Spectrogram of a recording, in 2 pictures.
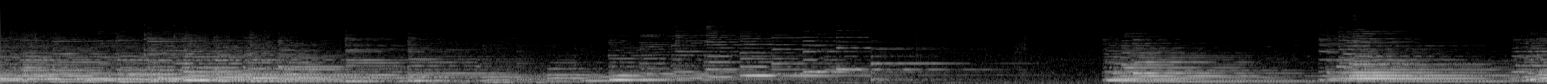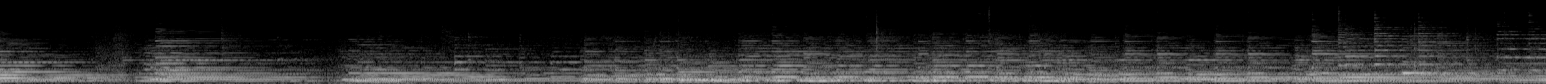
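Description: An ensemble of six classical guitars playing together. The music thins out and dies down to a soft ebb about ten seconds in, then the full ensemble comes back in strongly and plays on.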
